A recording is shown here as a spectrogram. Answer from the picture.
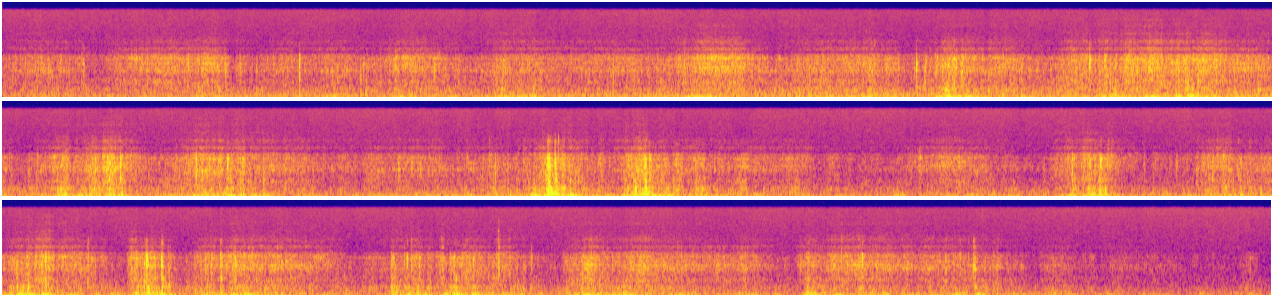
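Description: Dull-edged skis scraping and chattering over icy, hard-packed snow, swelling with each turn every second or two. A sharp, louder clatter comes about halfway through.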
